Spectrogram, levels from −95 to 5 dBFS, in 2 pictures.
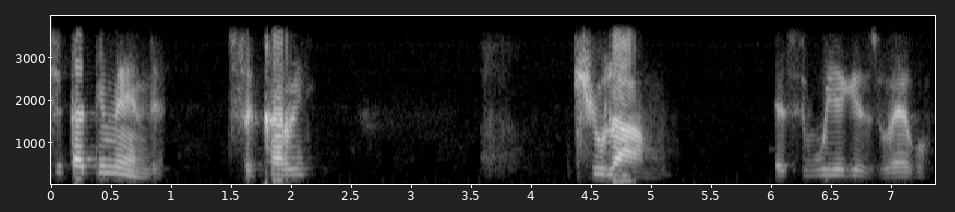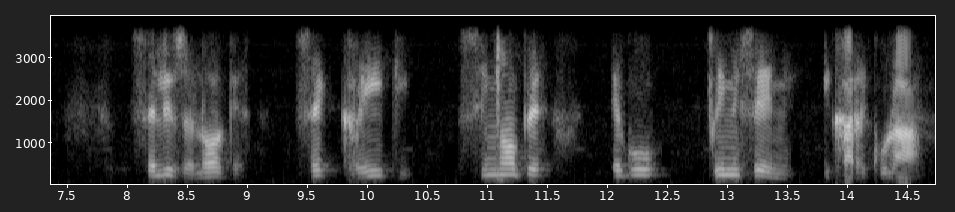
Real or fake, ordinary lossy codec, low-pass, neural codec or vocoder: real; none; 3.6 kHz; none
